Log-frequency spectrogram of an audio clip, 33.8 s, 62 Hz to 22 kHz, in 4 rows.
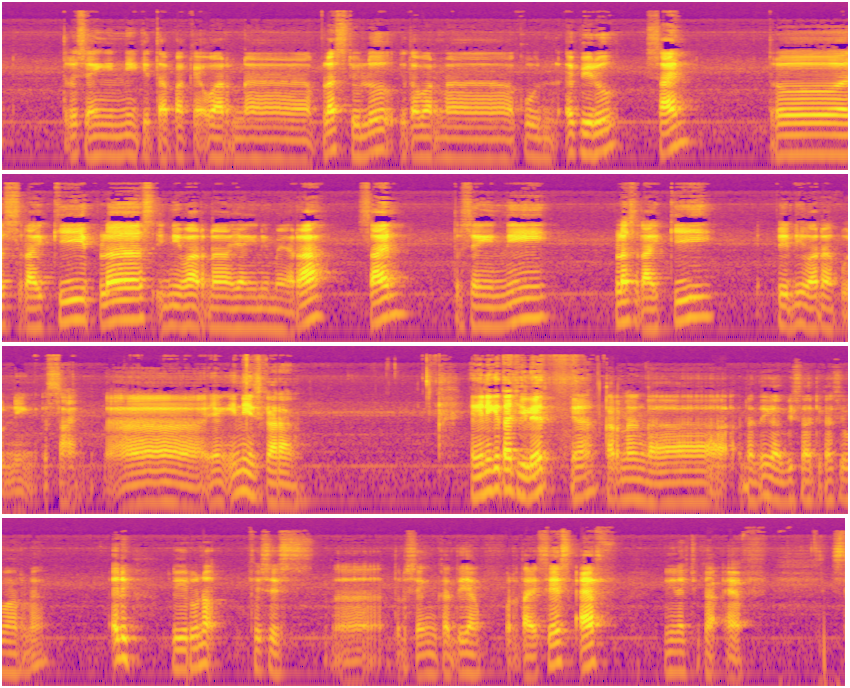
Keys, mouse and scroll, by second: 1.3 click, 1.5 click, 4.7 click, 5.3 click, 8.6 click, 8.6 right click, 9.4 click, 10.3 click, 11.4 right click, 12.0 right click, 13.0 click, 13.6 click, 15.7 click, 16.0 scroll down 2, 16.2 Tab, 16.6 Tab, 16.8-17.6 scroll up 5, 17.1 shift+middle click, 17.6 shift+middle click, 18.1 a, 18.3 a, 18.8 c, 23.8 Delete, 24.7 ctrl+z, 25.1 Delete, 26.0 middle click, 26.4 KP_3, 27.7 click, 28.5 click, 29.4 f, 29.6 click, 30.3 f, 30.8 KP_1, 31.2-31.9 scroll up 2, 31.9 KP_3, 32.5 click, 33.0 middle click, 33.4 KP_1.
